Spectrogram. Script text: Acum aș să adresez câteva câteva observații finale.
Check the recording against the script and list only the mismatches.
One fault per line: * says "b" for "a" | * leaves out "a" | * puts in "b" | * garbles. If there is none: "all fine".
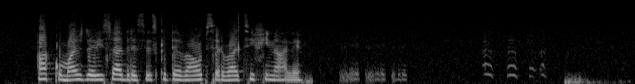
* puts in "dori"
* leaves out "câteva"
